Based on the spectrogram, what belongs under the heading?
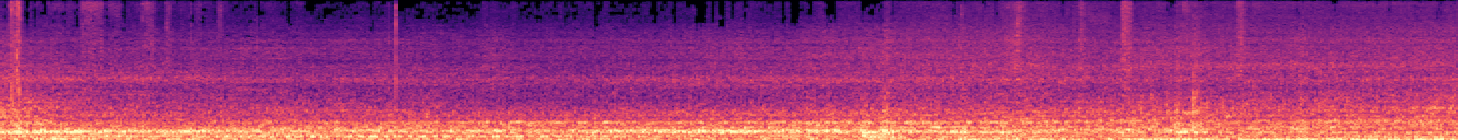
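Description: Steady rumble of a moving passenger train heard from inside a compartment: wheels running on the rails, with a few faint clicks.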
